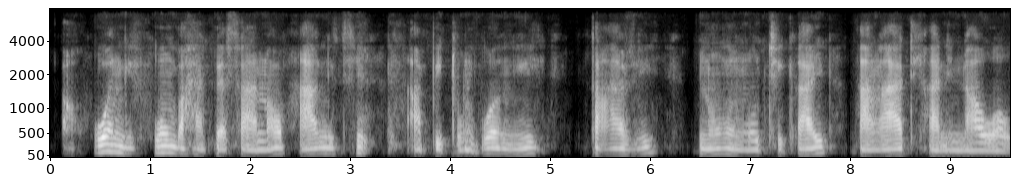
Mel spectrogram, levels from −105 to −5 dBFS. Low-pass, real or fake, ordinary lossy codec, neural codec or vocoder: 7.2 kHz; fake; none; codec, 16 kHz, 4.8 kbps, FACodec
